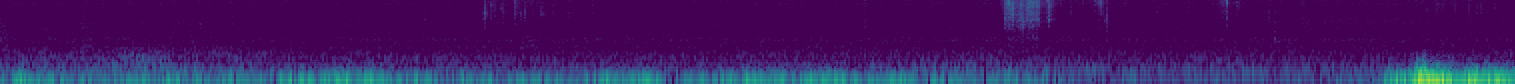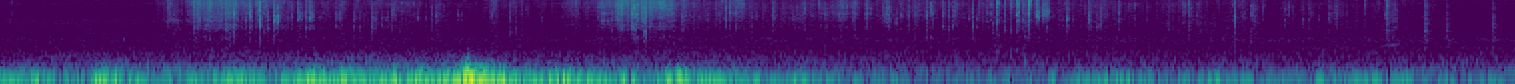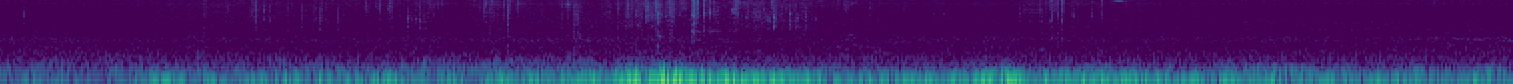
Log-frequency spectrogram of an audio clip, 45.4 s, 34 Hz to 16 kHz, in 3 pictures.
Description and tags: Some nice sounds of very dry-leaves moving and rustling on the pavement.
Wodden garden parasol creaks and also (unfortunately) some wind noise on the microphone.
Recorded with a Zoom H1 on 21 Jul 2016.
